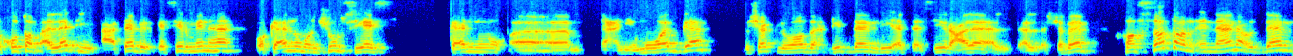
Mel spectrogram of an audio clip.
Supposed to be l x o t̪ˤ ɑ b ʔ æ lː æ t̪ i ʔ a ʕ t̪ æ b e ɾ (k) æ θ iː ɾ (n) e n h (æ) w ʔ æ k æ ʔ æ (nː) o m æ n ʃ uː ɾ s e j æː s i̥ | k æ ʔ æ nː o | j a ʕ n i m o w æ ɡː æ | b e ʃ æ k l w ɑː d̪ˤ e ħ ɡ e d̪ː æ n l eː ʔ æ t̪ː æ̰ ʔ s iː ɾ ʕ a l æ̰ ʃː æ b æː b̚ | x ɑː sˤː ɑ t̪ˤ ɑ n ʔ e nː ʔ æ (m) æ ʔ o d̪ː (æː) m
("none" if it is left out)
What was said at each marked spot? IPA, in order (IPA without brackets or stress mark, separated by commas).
k, m, æ, nː, n, æː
